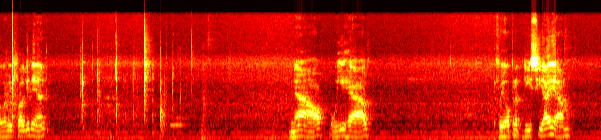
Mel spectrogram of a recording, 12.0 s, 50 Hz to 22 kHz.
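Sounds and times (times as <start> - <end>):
low electrical hum: 0.0 - 12.0
short tone: 3.4 - 3.8.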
